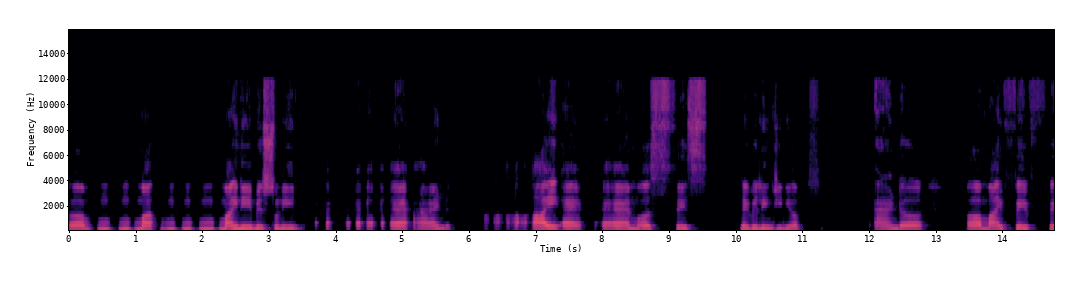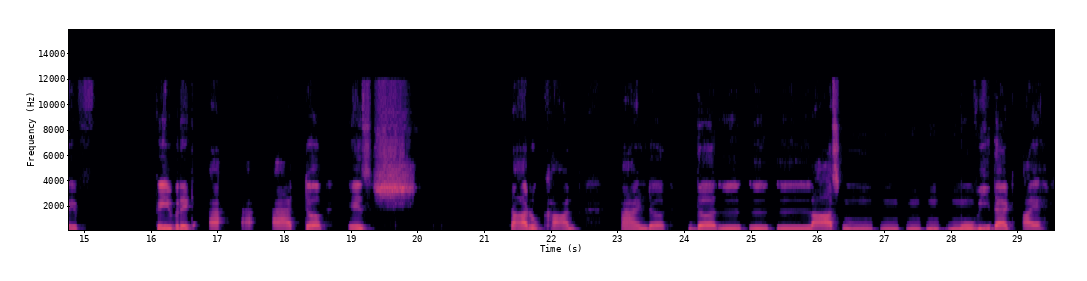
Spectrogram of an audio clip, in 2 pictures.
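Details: Adult man in a stammering self-help group deliberately demonstrating voluntary stammering, with tight tension and high frequency on every word; acted stuttering (voluntary stammering).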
